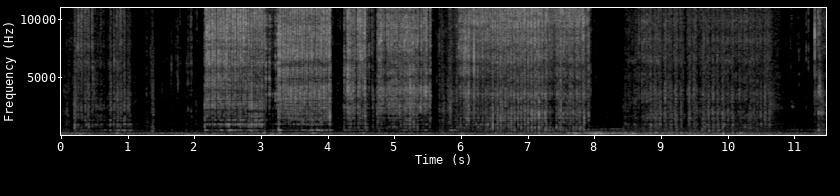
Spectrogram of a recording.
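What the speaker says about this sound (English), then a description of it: "I'm just sanding this down, get it as smooth as I can" Hand sanding of a part from a barn-find Suzuki GSX-R motorcycle being prepared for paint: steady scratchy rubbing strokes in long passes with short pauses between, close and alone.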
